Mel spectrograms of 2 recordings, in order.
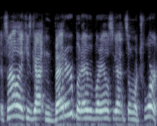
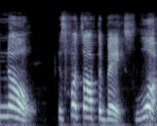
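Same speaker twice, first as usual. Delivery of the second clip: severe, stern, firm, no-nonsense tone; 3 semitones higher than usual. Retelling how a broadcaster answered a replay question: imitating a stern reply. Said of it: "Very sternly".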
